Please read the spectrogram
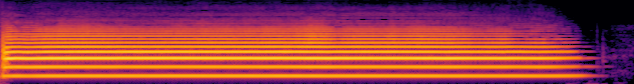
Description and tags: Part of the Good-sounds dataset of monophonic instrumental sounds.
sample, single-note, trumpet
